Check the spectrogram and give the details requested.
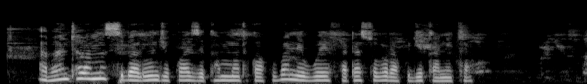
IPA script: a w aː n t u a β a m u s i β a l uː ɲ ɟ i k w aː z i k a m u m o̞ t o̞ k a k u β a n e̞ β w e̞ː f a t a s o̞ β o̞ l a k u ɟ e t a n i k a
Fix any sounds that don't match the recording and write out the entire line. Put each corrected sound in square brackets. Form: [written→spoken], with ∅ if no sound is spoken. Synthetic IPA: a [w→β] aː n t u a β a m u s i β a l uː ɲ ɟ i k w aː z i k a m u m o̞ t o̞ k a k u β a n e̞ β w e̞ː f a t a s o̞ β o̞ l a k u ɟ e [t→k] a n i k a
